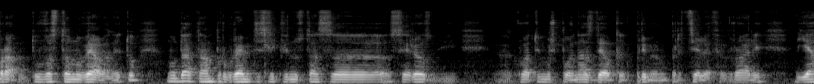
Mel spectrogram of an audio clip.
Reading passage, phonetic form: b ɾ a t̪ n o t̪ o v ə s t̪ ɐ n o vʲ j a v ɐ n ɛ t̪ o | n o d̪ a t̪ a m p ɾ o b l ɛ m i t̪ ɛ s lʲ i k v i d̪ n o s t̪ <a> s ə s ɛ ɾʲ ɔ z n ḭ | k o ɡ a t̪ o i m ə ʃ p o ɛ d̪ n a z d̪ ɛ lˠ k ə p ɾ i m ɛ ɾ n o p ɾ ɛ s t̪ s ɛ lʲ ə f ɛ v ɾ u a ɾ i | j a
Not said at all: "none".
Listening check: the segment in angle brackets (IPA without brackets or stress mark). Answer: a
